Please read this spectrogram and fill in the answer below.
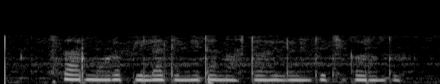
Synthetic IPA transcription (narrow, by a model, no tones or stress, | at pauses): saɾmoɾəpilat̪iŋiʈanasʈəɦejləɳ̃ikit̪ɕiːkəɾənt̪u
